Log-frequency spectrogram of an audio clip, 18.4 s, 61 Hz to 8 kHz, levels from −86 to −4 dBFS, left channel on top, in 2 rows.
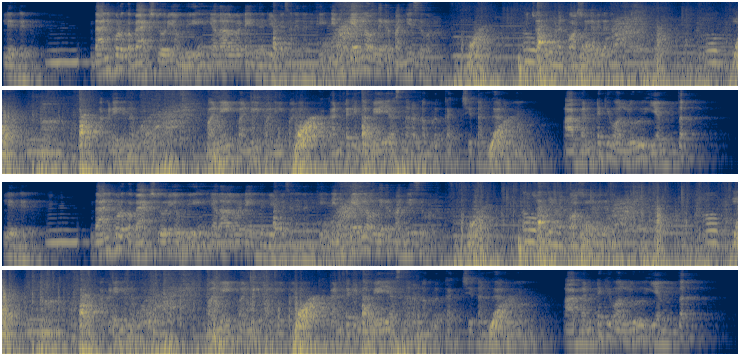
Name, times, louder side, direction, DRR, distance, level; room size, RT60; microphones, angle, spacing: voice 1, 0.0-0.4 1.1-5.5 6.5-7.8 9.7-10.0 10.4-11.2 11.8-15.8 16.2-17.7, left 1 dB, 45° left, -1 dB, 1.8 m, -38 dB
voice 2, 0.5-1.0 4.9-5.0 6.5-7.7 8.8-10.0, right 1 dB, 40° right, 4 dB, 0.9 m, -40 dB
Wind instrument woodwind instrument, 1.9-10.2, left 1 dB, 20° left, 0.7 m, -48 dB
sound 1, 3.4-4.6 5.7-6.3 6.7-8.1 9.1-9.4 9.7-9.8 10.2-11.6 12.8-13.3 13.7-14.8 15.2-15.6, left 1 dB, 80° left, 2.0 m, -34 dB
sound 2, 5.4-14.4, right 1 dB, 80° right, 1.6 m, -40 dB
15.5 x 11.0 x 2.3 m, 0.98 s
head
